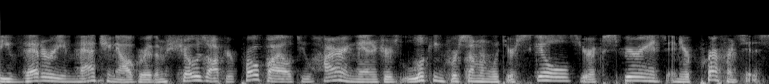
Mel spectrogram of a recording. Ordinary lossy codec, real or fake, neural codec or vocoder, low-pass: AAC, 16 kbps; fake; codec, 16 kHz, 8 kbps, FreqCodec, smaller model; 7.2 kHz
